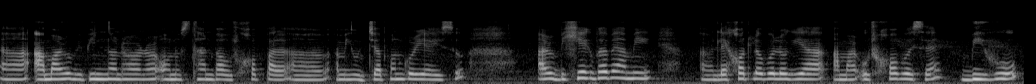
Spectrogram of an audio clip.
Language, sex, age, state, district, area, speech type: Assamese, female, 30-45, Assam, Lakhimpur, rural, spontaneous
